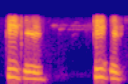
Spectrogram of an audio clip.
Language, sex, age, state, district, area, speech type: Hindi, female, 18-30, Madhya Pradesh, Indore, urban, conversation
